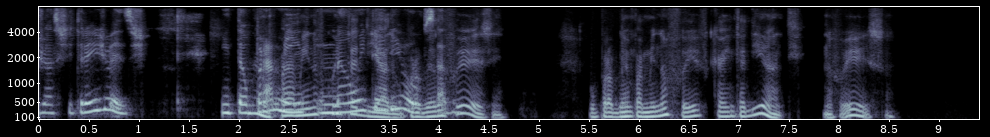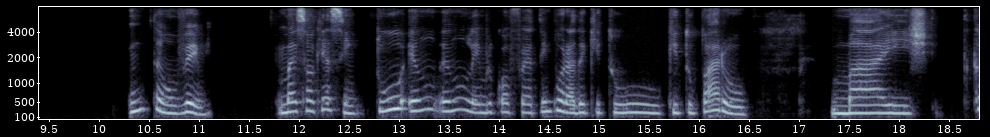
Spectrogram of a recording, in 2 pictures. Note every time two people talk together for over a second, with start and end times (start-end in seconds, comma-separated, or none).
2.1-4.3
